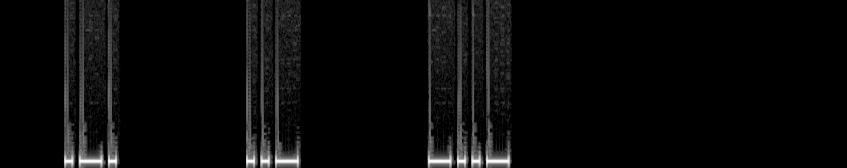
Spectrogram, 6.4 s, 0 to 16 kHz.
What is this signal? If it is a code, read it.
Morse code, heard as a keyed tone, about 23 wpm, spaced as for 8 wpm, 700 Hz. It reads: RUX
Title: USA Call Signs - 6 Characters - 6x Character Spacing - 22wpm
